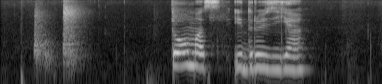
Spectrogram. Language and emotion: Russian, neutral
